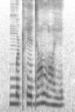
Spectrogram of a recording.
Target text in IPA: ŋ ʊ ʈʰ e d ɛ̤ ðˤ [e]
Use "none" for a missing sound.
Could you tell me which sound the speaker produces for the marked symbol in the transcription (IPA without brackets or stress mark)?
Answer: e̤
